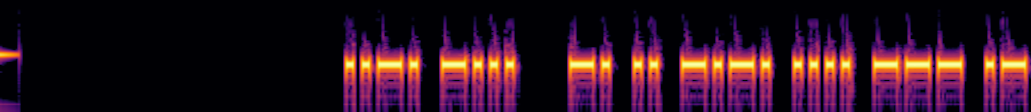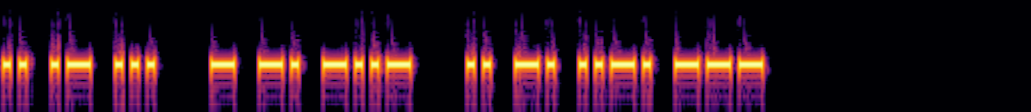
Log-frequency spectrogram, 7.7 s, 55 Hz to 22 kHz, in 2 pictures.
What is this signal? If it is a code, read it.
Morse code, heard as a keyed tone, about 40 wpm, 700 Hz. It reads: FB NICHOLAS TNX INFO
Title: K1USN SST QSO Practice 40wpm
